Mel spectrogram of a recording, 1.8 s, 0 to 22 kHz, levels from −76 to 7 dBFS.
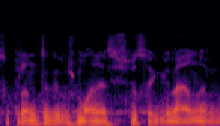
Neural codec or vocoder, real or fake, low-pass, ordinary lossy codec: codec, 24 kHz, 6 kbps, HILCodec; fake; 7.2 kHz; MP3, 64 kbps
